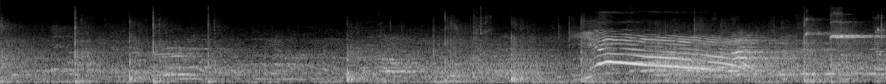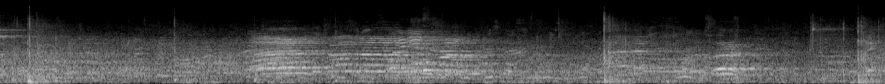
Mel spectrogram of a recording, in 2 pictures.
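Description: Young women call out to each other across the hall.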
